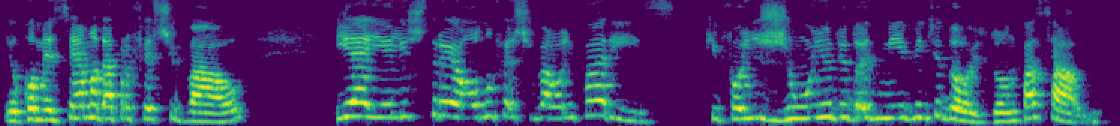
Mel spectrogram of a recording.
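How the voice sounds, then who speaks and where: A woman's voice: high-pitched, fairly quick. A woman from Northeast Brazil with a strong Northeastern accent, a filmmaker and actress chatting as an interview guest, with many restarts. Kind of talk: casual interview talk.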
